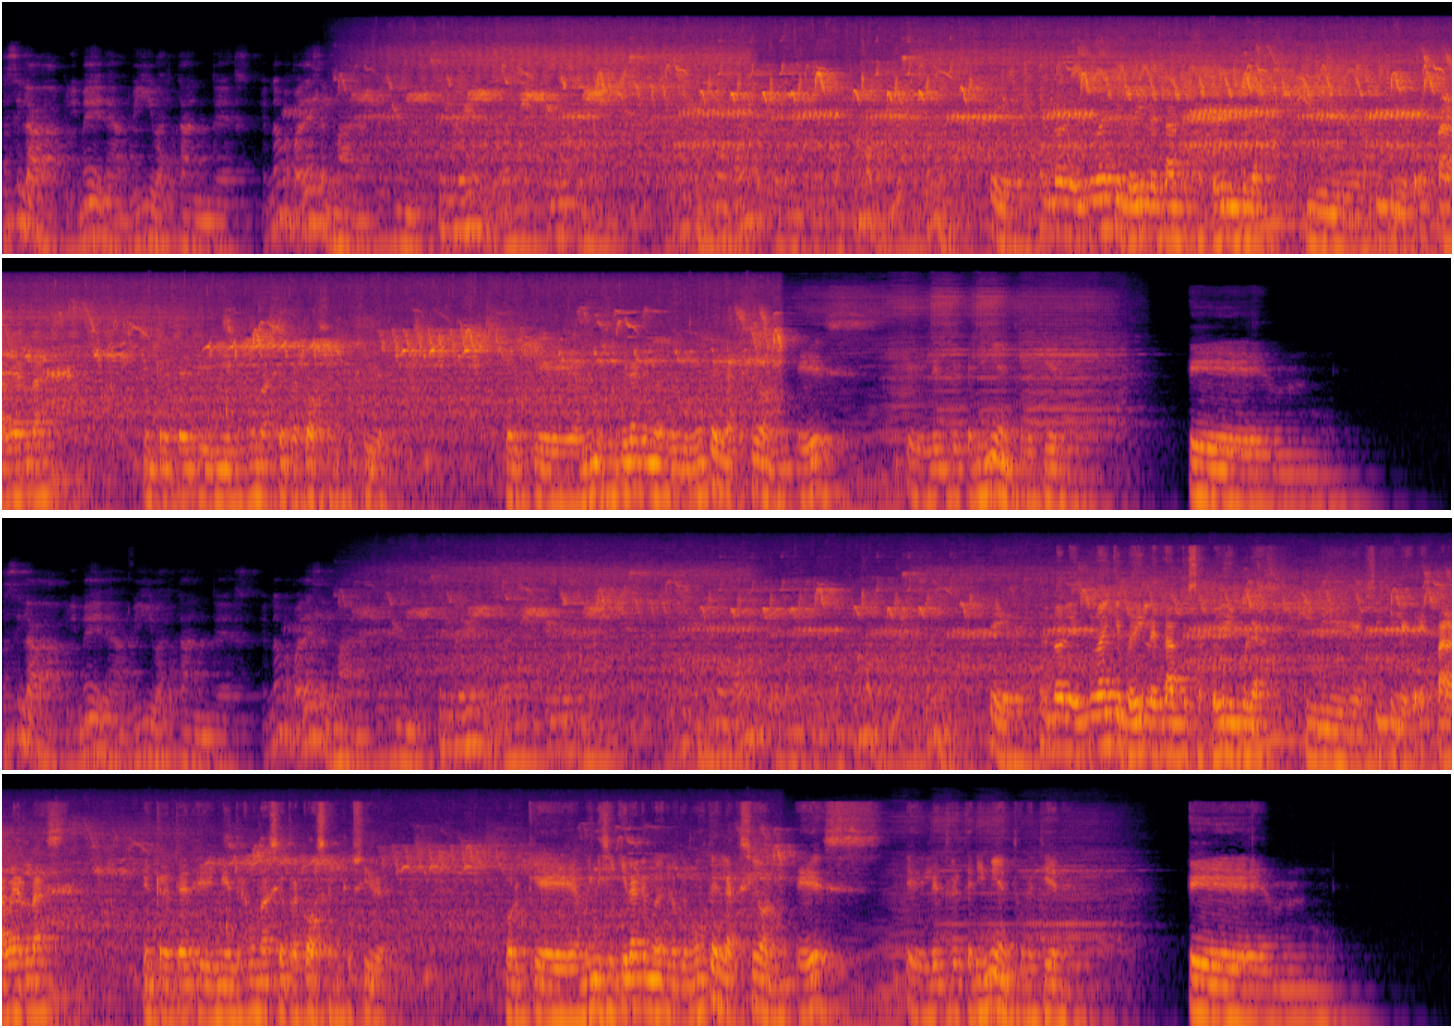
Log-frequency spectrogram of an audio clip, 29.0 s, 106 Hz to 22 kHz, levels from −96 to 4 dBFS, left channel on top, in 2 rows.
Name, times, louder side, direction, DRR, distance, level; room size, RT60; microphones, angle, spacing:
voice 1, 0.0-6.3 6.6-9.6, equal, 25° left, 3.3 m, -36 dB
sound 1, 2.8-22.3, left 7 dB, 45° left, 1.2 m, -27 dB
voice 2, 9.9-15.1 15.4-15.6 15.9-18.4 18.8-19.1 19.5-23.3 23.5-25.4 26.4-27.8, right 2 dB, 65° right, 1.1 m, -26 dB
sound 2, 22.1-25.9, left 3 dB, 75° left, 3.5 m, -39 dB
23.5 x 8.6 x 7.1 m
head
